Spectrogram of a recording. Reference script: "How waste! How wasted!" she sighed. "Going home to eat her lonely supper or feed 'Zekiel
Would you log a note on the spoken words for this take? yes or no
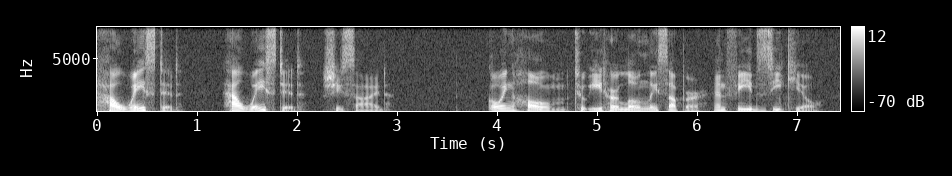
yes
